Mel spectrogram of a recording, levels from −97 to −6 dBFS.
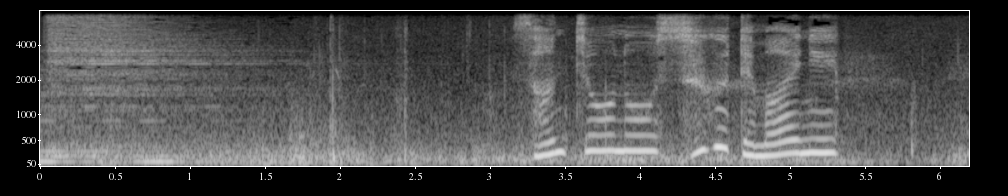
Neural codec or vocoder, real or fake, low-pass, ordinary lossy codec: none; real; 7.2 kHz; none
